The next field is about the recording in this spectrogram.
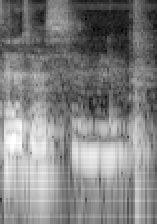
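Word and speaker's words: tinnitus: And he's going to have tenitus, which is how you say it, by the way.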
